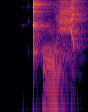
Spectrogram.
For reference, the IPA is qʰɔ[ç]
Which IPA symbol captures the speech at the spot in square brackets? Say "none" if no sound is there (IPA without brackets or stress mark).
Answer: ç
